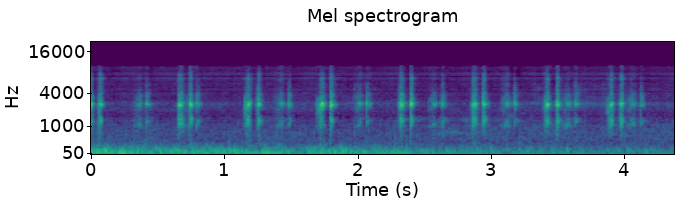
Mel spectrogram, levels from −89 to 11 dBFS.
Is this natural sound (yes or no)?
no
